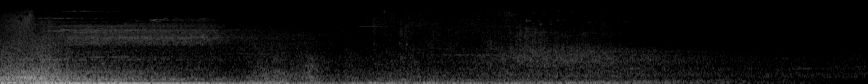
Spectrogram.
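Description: A triumphant music fanfare swells and slowly fades.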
